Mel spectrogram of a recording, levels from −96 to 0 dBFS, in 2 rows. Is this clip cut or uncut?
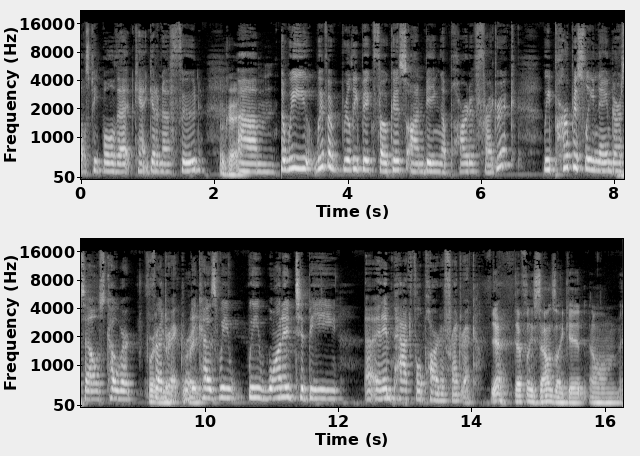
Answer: uncut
